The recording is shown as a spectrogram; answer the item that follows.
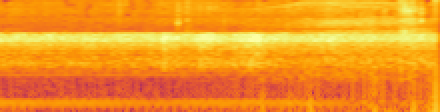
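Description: Ham radio transceiver on receive just after a CQ call: a steady, narrow hiss of band noise from its speaker, with no station heard answering. A low rumble runs underneath.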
